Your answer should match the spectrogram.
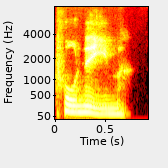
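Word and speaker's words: ponim (פנים): Now, what's interesting is in that little passage from Jonah and from Psalm 139, the word that's translated presence, the Hebrew word is pronounced something like ponim.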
